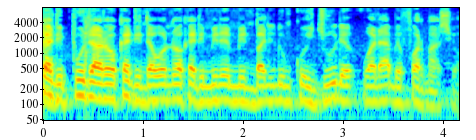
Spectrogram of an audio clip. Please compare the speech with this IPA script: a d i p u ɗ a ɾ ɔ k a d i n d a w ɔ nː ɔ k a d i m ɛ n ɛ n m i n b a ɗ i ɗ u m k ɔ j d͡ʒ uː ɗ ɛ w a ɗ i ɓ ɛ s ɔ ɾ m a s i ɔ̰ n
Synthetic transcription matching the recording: a d i p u d a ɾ ɔ k a d i n d a w ɔ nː ɔ k a d i m i n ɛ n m i n b a ɗ i ɗ u m k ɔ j d͡ʒ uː ɗ ɛ w a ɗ a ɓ ɛ f ɔ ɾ m a s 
